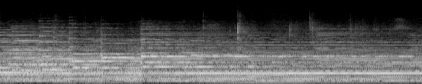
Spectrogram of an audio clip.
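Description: Jazz piano trio playing a slow ballad: piano with held, ringing chords over upright bass and drums.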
